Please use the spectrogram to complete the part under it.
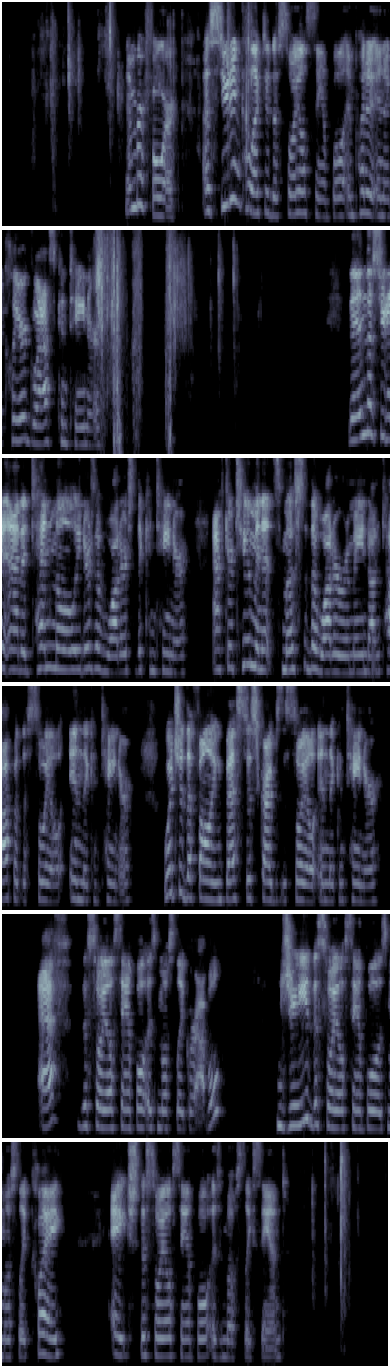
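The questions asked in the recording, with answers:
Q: Which of the following best describes the soil in the container?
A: G: the soil sample is mostly clay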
